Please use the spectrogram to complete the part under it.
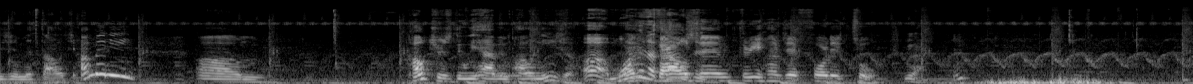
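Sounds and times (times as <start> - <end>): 
speech: 0.0 - 2.9, 4.1 - 9.8
low rumble of road traffic: 8.7 - 11.9
emergency vehicle sirens passing outside in Hawaii: 8.9 - 11.9.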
